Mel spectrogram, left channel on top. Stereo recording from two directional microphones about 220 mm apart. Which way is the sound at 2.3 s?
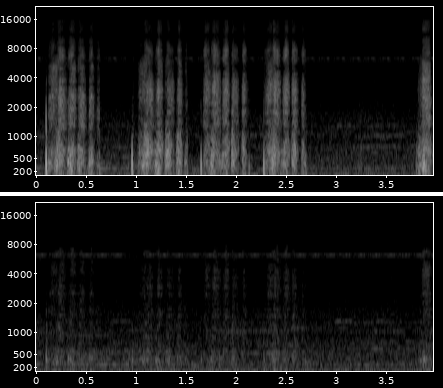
55° left (ahead or behind).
